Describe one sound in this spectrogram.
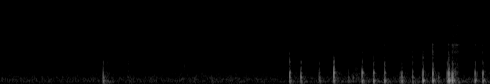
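A rubber ball with soft spikes rolls and taps on a wooden board.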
